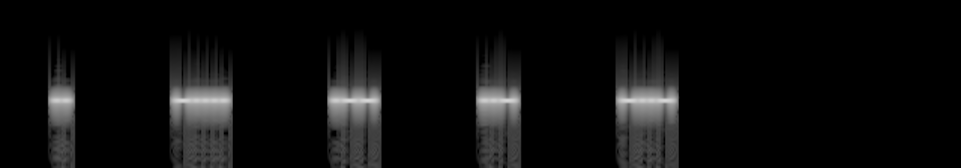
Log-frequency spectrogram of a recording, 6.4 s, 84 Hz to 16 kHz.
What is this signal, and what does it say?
Morse code, heard as a keyed tone, about 37 wpm, spaced as for 11 wpm, 700 Hz. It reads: I6WUX
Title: USA Call Signs - 6 Characters - 8x Character Spacing - 40wpm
